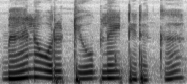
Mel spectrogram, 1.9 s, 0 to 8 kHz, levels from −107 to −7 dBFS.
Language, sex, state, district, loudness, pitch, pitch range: Tamil, female, Tamil Nadu, Namakkal, -14 LUFS, 220 Hz, 200-235 Hz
